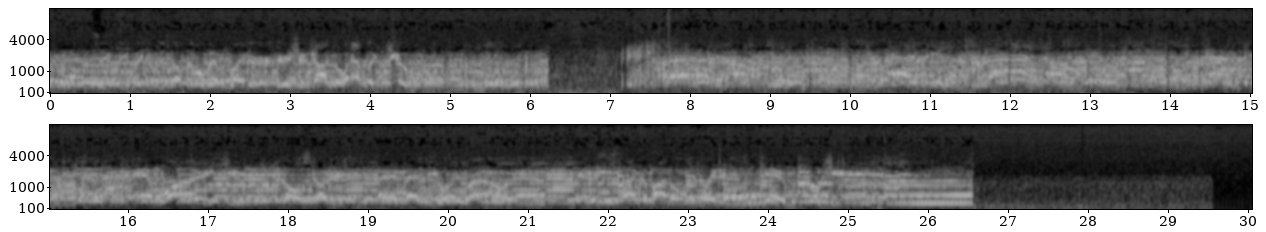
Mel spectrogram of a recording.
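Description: A song with singing playing on a car radio, thin-sounding with no high end. It drops out for about a second around six seconds in, then cuts off suddenly a few seconds before the end, leaving only faint noise.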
